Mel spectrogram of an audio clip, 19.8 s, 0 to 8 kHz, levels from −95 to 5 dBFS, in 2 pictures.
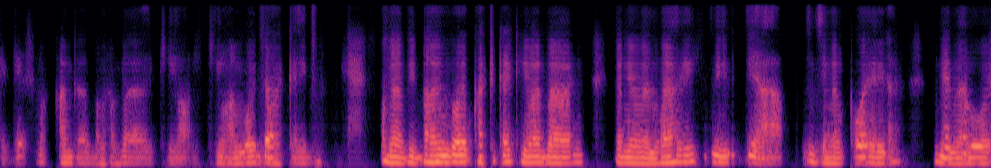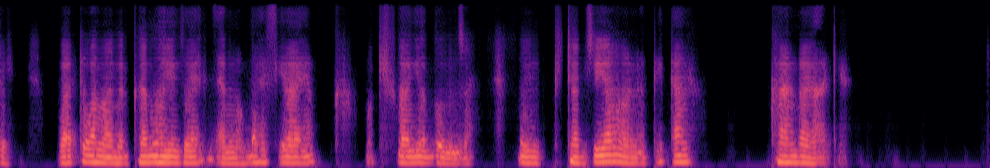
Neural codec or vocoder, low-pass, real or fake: codec, 16 kHz, 0.5 kbps, FreqCodec, smaller model; 7.2 kHz; fake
